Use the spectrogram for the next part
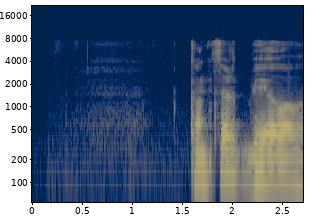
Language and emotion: Russian, neutral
